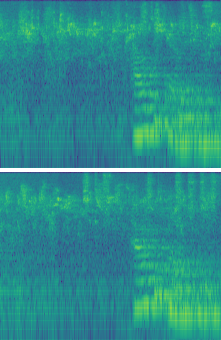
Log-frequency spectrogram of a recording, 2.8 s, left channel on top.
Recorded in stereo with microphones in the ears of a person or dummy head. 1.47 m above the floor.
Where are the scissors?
I don't hear scissors.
